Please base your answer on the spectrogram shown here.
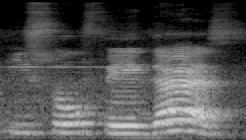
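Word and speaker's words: oesophagus: O is silent here, hence it is known as esophagus.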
